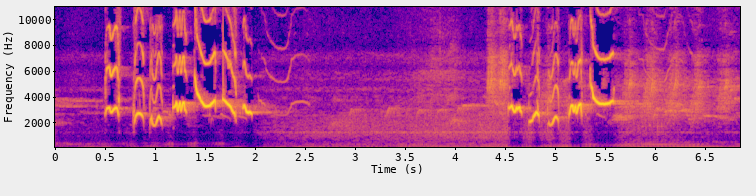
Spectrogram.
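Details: Oriental magpie-robin singing, meant to get a quiet bird singing again: two rapid bursts of bright, looping whistled notes with steep rising and falling slurs, separated by a few seconds of faint background hum.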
